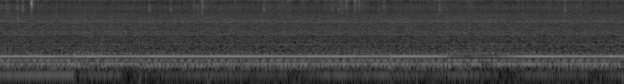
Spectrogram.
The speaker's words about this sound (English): Oh yeah, now we have to wait for the microwave to finish.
